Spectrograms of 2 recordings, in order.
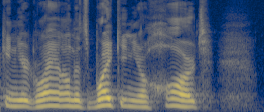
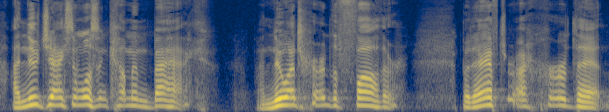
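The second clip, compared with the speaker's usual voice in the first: usual speaking voice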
